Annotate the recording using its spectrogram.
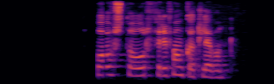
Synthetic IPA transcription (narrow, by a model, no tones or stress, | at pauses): pɔvst̪oːwɾ̥fɪɾɪɾ̥fawŋkakʰlɛːvan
